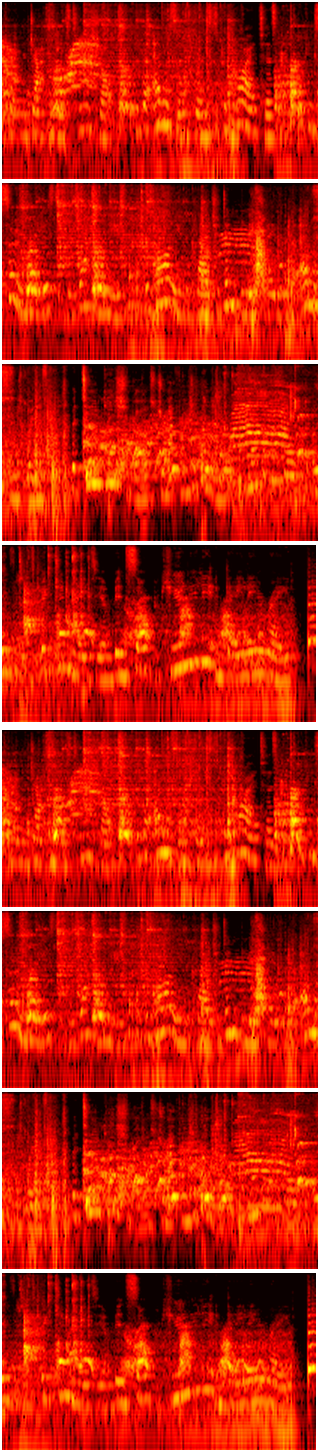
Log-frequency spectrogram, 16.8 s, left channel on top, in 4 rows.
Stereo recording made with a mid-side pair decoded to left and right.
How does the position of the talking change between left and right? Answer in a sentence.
In this clip you hear the talking stay put.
